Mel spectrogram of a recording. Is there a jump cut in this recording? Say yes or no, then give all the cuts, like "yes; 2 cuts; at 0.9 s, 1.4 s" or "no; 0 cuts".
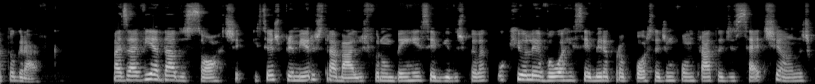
yes; 1 cut; at 4.9 s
